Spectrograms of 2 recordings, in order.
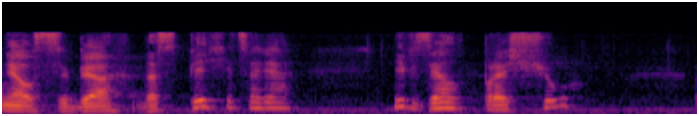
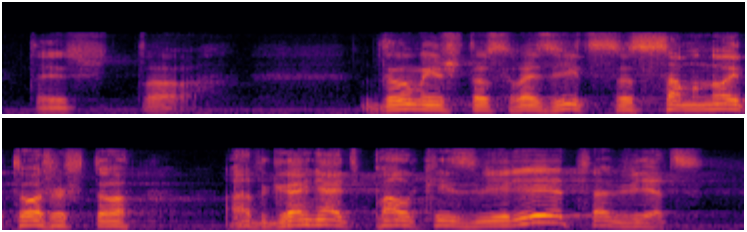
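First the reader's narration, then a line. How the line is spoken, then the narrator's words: Growled. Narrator (Russian): прорычал Голиаф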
